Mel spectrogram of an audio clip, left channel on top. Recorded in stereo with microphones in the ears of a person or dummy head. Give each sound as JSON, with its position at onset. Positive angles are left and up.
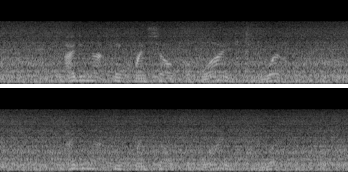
{"t": 0.6, "sound": "a man speaking", "side_deg": 45}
